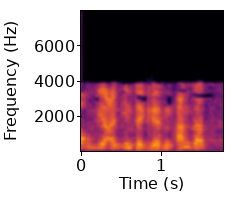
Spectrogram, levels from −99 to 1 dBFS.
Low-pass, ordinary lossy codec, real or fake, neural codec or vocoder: 7.2 kHz; AAC, 16 kbps; real; none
